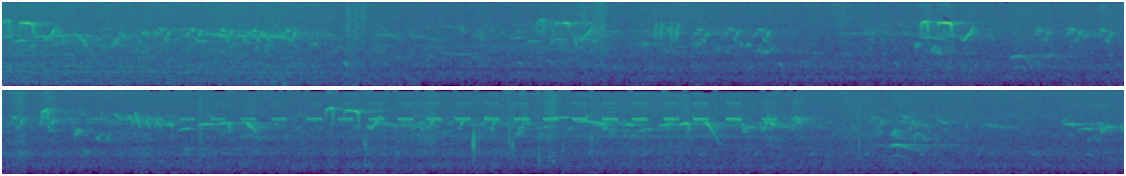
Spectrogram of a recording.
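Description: Faint birdsong: scattered high chirps and short falling whistles, with a rapid trill repeated for several seconds in the second half.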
